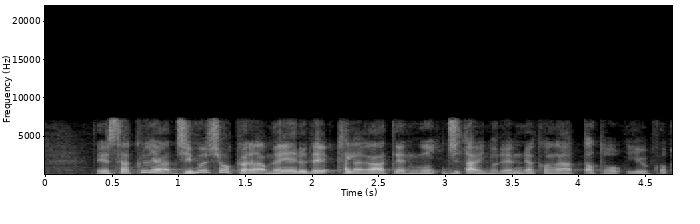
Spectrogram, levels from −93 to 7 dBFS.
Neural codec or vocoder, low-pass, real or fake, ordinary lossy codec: codec, 24 kHz, 1.5 kbps, HILCodec; 7.2 kHz; fake; none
